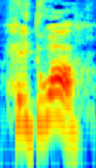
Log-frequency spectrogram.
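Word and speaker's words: hej då: you guys tomorrow um how do you say bye hey hey dua yeah well that sounds like dodge basically bye guys we'll see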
